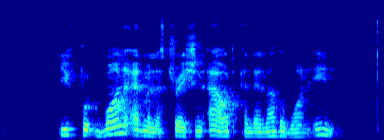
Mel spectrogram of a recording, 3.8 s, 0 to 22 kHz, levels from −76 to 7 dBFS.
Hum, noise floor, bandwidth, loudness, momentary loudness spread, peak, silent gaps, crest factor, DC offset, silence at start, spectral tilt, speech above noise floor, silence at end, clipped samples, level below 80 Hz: none; -89 dBFS; 15 kHz; -37 LUFS; 9 LU; -18 dBFS; none; 20 dB; under 0.1%; 0.6 s; -4.5 dB/octave; 53 dB; 0.5 s; under 0.1%; -78 dBFS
